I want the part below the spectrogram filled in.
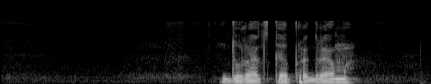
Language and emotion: Russian, angry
